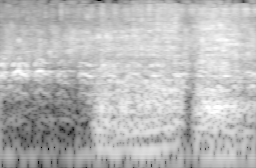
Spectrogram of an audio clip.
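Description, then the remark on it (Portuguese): A lion roars loudly, a rough, rumbling growl that swells, breaks briefly, then surges again over about two seconds with no voices. “Era uma vez um leão que vivia na floresta e a governava.”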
